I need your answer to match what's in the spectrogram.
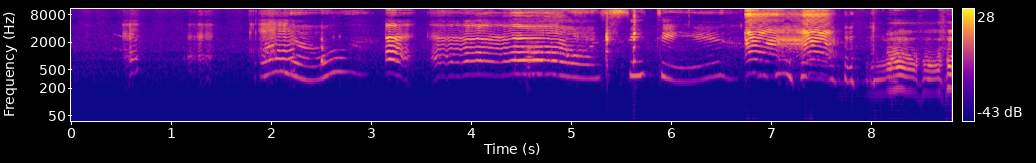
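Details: Infant with hiccups fussing and crying in short rising and falling bursts with brief pauses, in a small quiet room.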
